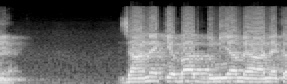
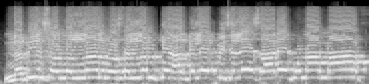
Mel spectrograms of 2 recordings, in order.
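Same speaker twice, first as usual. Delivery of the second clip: raised, driving sermon voice, pressing each line home; impassioned preaching; 10 semitones higher than usual. Acted. Preacher scolding listeners for not living by Quran, fervent preaching. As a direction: preach it at full force to the crowd.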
